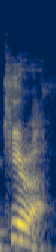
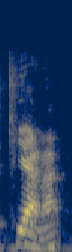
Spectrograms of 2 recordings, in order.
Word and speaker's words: Kiana: I was saying Kira, but it's Kiana.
